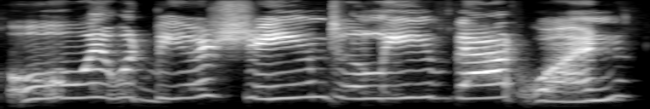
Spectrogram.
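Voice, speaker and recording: A woman's voice: very high-pitched, takes it slowly, pushed and bright, voice pushed up, exaggerated voice. A woman voicing a very old man who tenderly gushes over cats in a storybook. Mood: smitten. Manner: gushing, exclamatory. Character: very old man, tender, delighted cat lover.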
